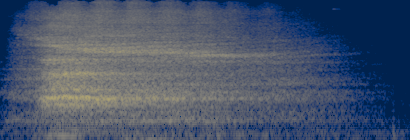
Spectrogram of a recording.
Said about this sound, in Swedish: Ska vi ta ett djupt andetag tillsammans? Ja, vi får nästan göra det. Ja. Vi andas in. Håll. Och släpp.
